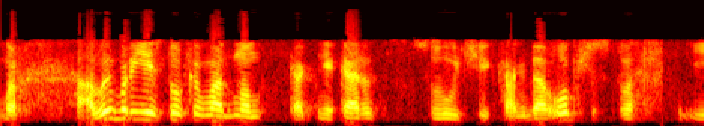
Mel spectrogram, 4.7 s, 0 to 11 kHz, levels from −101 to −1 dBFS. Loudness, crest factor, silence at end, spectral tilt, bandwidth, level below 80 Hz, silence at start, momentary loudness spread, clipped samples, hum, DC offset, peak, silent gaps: -25 LUFS; 18 dB; 0 s; -5.5 dB/octave; 6.8 kHz; -72 dBFS; 0 s; 11 LU; under 0.1%; none; under 0.1%; -8 dBFS; none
